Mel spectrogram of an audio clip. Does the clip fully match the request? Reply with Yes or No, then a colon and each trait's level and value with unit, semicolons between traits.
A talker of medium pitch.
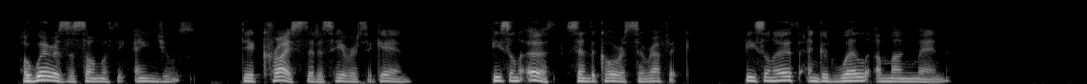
Yes: medium, 145 Hz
